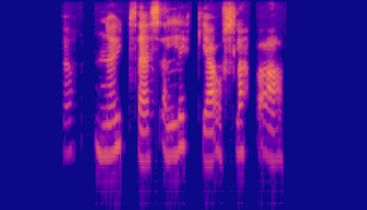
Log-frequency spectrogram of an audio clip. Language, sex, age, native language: Icelandic, female, 20-29, German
